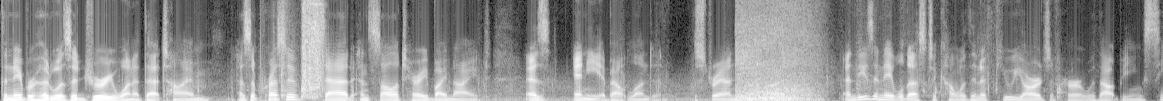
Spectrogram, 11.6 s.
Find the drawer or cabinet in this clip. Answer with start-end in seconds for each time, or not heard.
2.5-3.3, 7.3-8.2.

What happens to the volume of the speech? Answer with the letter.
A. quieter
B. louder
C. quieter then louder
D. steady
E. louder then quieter
A.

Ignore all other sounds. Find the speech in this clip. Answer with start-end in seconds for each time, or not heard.
0.0-11.5.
